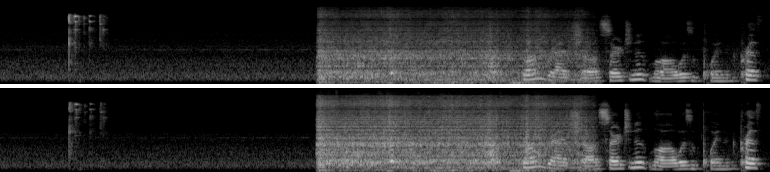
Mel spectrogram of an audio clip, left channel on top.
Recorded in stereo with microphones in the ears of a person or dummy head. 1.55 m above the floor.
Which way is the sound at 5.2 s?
80° right.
